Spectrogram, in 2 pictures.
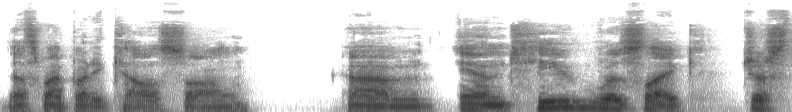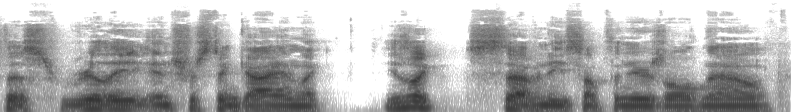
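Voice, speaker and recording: A man in his thirties talks as a podcast guest in an easygoing, wandering way. His voice sits on the lower side. He fills every pause with "um" and "like". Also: fairly bright tone. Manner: rambling, many fillers like "um" and "like". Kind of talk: casual interview chat.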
